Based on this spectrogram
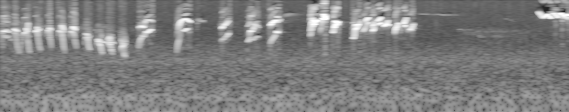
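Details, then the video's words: Close-up of a wild robin that sings when approached to within about a foot before being fed mealworms: a quick, high, tumbling run of thin, varied notes for about three seconds, then one faint, high, drawn-out note. "Robin Singing"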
